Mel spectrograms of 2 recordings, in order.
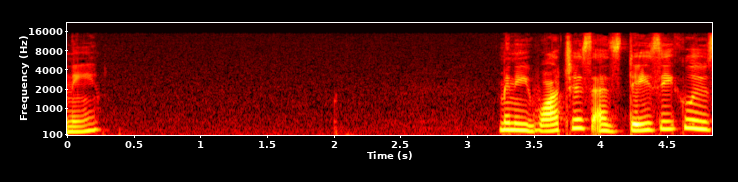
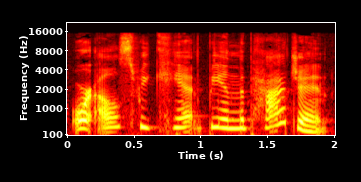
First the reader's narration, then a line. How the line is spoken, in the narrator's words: cries Millie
